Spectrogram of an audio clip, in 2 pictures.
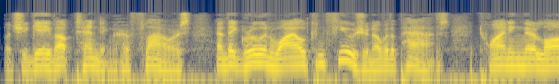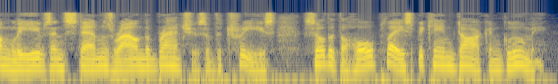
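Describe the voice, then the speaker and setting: A man's voice: on the low side, expressive, moderate pace, a little mellow, no echo, dull audio. A man reading a scripted bedtime fairy tale as a storyteller.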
